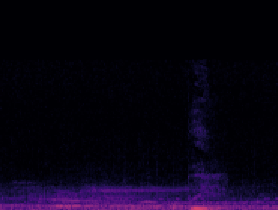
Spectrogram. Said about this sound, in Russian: Пыль. Гляди-ка, пылище какая. К нам катится. Это овцы. Стадо овечьи, братцы.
